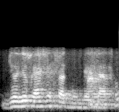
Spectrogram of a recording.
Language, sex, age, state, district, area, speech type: Hindi, male, 45-60, Uttar Pradesh, Varanasi, urban, conversation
